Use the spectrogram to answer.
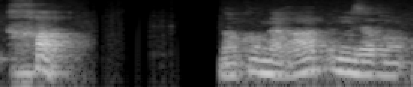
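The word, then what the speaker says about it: خ: Donc, comment les Espagnols prononcent cette lettre? C'est Kha.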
